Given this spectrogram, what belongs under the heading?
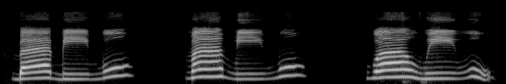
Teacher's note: বা হচ্ছে ঠোঁটের ভেজা জায়গা হতে, মিম হচ্ছে ঠোঁটের শুকনো জায়গা হতে, ওয়াও হচ্ছে ঠোঁটের মাঝখানে গোলাকার ফাঁকা স্থান হতে। ঠিক আছে? বা বি মু, মা মি মু, ওয়া উই উ।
